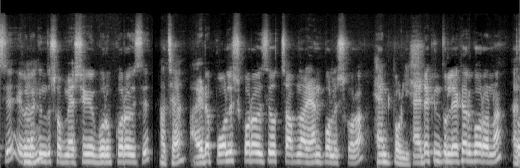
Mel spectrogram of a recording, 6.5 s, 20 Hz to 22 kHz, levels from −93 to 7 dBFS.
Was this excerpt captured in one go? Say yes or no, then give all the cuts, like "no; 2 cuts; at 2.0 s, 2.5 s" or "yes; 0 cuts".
yes; 0 cuts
